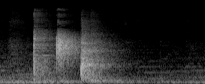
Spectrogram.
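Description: Pool shot: the cue tip striking the cue ball, then a sharp click as the cue ball hits an object ball, and a third knock a quarter second later, all within about half a second.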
